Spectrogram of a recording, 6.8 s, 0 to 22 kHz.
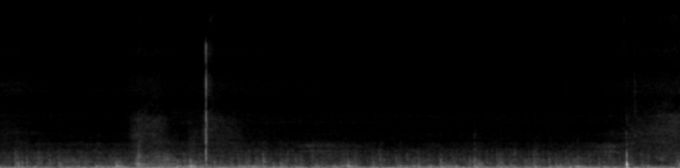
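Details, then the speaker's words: Water heater about 8 years old on well water: low burner roar with scattered irregular pops and one sharp crack as heating breaks loose calcium sediment built up in the tank bottom. "so a lot of that times you got build up inside the bottom of the tank the popping sound you're hearing is the heat heating up and uh popping the the calcium deposits loose in there"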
